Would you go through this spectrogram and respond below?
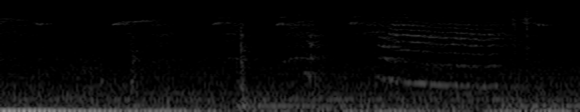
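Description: A dog named Max whimpering indoors, faint high-pitched whines and soft yips in short repeated bursts, quiet and close against a low background hum.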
